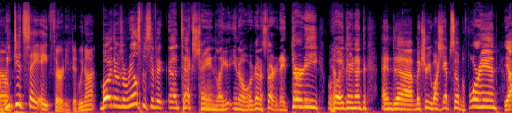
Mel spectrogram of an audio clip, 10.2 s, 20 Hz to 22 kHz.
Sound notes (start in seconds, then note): 7.0 murmurs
